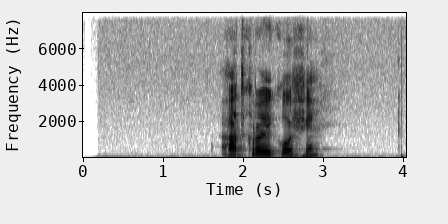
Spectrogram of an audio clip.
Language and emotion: Russian, neutral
